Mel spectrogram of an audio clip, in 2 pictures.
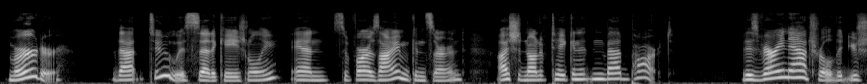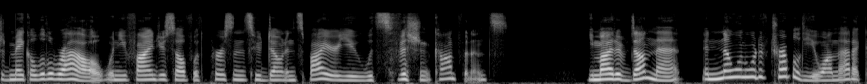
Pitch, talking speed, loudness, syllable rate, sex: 230 Hz, 210 wpm, -19 LUFS, 5.8 syllables/s, female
